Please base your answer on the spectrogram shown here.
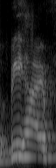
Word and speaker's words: Beehiiv: communication skills as well and my understanding of beehive as a platform so I'm going to dive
